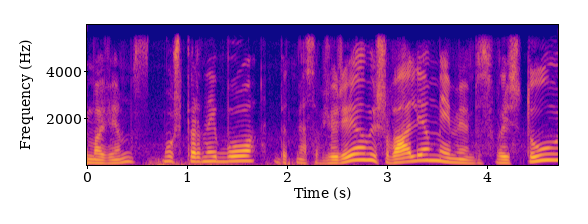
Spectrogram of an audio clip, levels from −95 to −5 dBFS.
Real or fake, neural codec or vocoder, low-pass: real; none; 5.4 kHz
